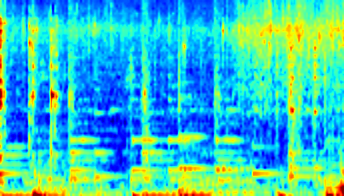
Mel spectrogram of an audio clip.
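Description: Garlic sizzling in hot oil in a pan for chicken tinola, with steady close frying crackle and repeated scraping stirs of a utensil against the pan, no voices.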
